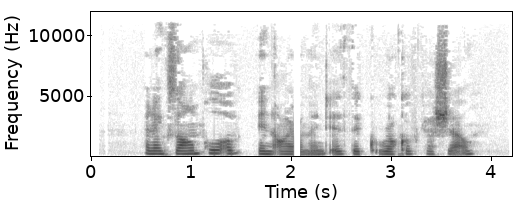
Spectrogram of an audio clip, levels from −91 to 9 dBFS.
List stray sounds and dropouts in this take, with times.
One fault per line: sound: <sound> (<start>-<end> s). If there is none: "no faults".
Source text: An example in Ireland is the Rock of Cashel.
sound: dropout (2.0-2.1 s)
